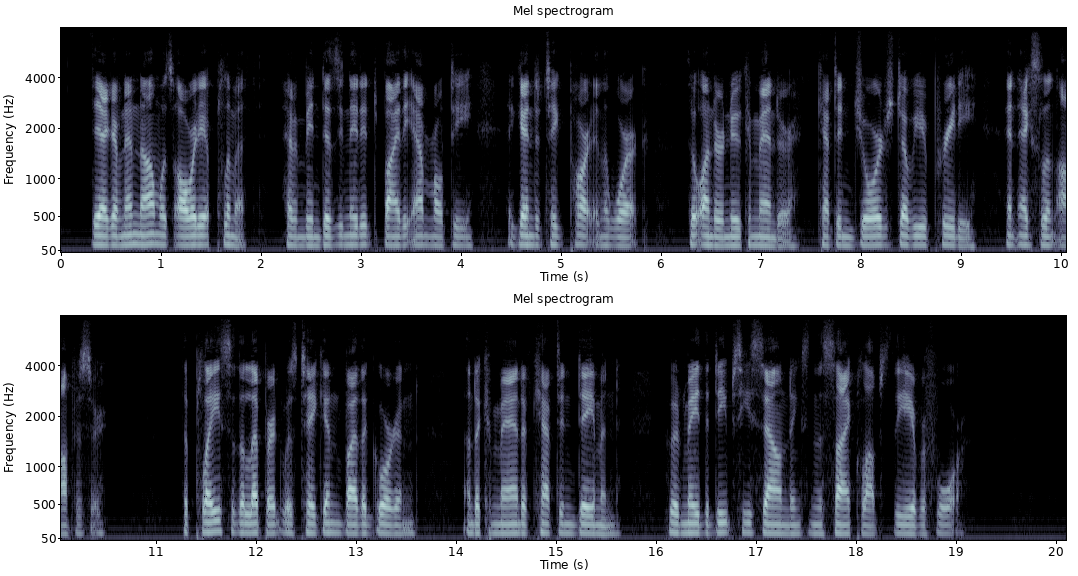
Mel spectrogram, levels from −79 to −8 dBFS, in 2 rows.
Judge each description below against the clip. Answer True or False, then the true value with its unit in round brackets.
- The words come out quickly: False (175 wpm)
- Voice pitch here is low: True (120 Hz)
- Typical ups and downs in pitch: False (1.4 semitones)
